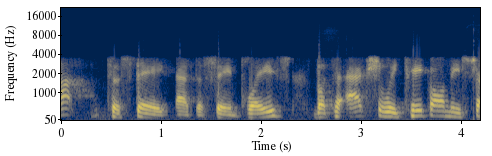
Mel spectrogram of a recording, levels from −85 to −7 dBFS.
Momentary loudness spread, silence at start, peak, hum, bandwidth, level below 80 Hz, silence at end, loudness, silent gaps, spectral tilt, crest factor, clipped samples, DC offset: 5 LU; 0 s; -10 dBFS; none; 9.8 kHz; -68 dBFS; 0 s; -26 LUFS; none; -7 dB/octave; 16 dB; under 0.1%; under 0.1%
